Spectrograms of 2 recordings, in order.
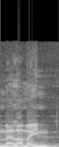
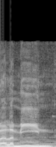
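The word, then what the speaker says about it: melamine: Vocab শেখার সাথে সাথে উচ্চারণ যেন সঠিক হয়, যেরকম আমরা মেলামাইন সেটা বলবো মেলামিন, হ্যাঁ সঠিকটা জেনে নেবো, এখন তো অনেক সহজ, গুগল থেকে জেনে নেবো, এরপরে ডায়ালগ করবো।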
